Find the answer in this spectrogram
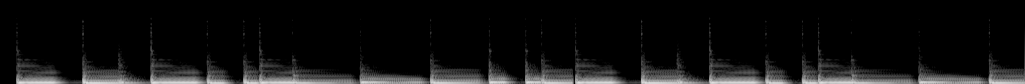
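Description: Song intro: a plucked bass line playing on its own, about two notes a second, each note starting sharply and dying away.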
